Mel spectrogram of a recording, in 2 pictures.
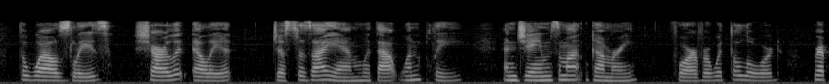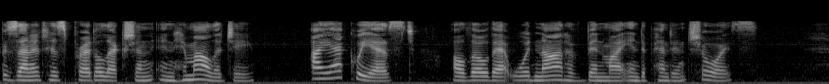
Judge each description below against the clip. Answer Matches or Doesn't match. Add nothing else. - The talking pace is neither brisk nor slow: Doesn't match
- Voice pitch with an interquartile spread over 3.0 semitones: Doesn't match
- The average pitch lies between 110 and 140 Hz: Doesn't match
